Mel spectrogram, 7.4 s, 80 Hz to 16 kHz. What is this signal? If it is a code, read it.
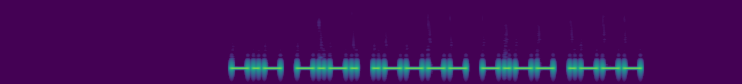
Morse code, heard as a keyed tone, about 22 wpm, 700 Hz. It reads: KC1YJ
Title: USA Call Signs - 5 Characters - Repeated 3x - 22wpm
